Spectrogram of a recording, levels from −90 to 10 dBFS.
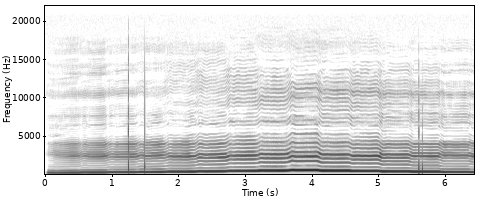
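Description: A music clip with two loud pops, each a double pop, at 1.24 to 1.51 s and 5.60 to 5.67 s. They are likely voltage spikes from a switch or plug, showing as tall waveform spikes and broadband vertical lines on a spectrogram.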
